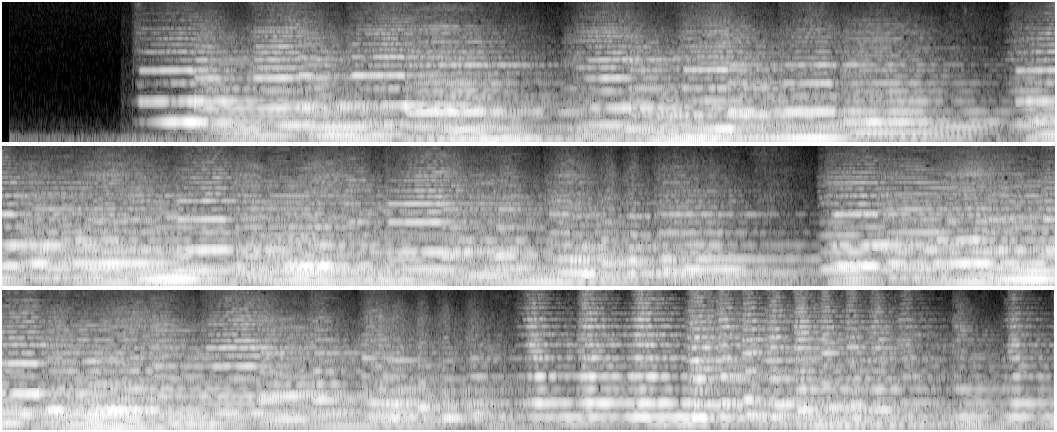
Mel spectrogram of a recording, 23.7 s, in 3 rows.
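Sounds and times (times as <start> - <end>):
orchestra playing a symphony: 1.0 - 23.6.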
